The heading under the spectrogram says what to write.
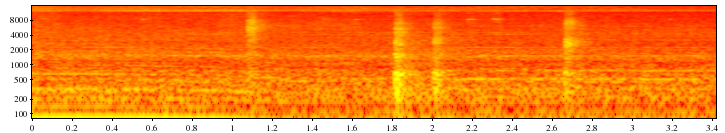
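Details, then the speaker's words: Mercedes SL500 R230 during slow low-speed steering: about four sharp isolated pops over a quiet low hum; owner suspects a worn ball joint at the bottom of the front strut, not confirmed. "Yeah, that's horrible. Yeah, for my research, that is the ball joint on the bottom of the strut. They go bad."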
